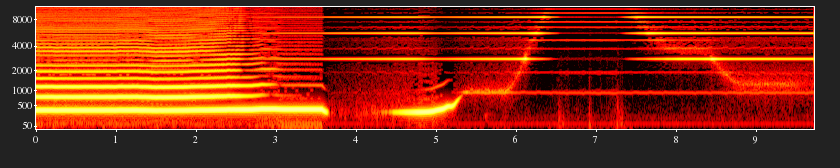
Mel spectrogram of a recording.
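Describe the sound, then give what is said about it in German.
Synthesizer filter in self-resonance: a buzzy, harmonic-rich tone cuts off into pure whistling tones that sweep upward to a piercing high pitch, hold, then glide back down. Loud, with no voices. “Ah, es geht in ihre Selbstresonanz. Also es klingt zumindest, als ginge es in Selbstresonanz.”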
